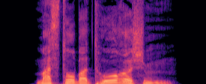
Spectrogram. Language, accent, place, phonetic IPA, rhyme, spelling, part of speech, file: German, Germany, Berlin, [mastʊʁbaˈtoːʁɪʃm̩], -oːʁɪʃm̩, masturbatorischem, adjective, De-masturbatorischem.ogg
- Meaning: strong dative masculine/neuter singular of masturbatorisch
